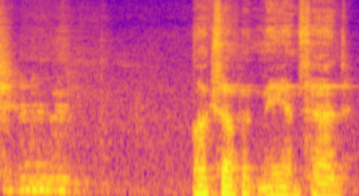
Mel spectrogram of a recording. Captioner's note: audience laughing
